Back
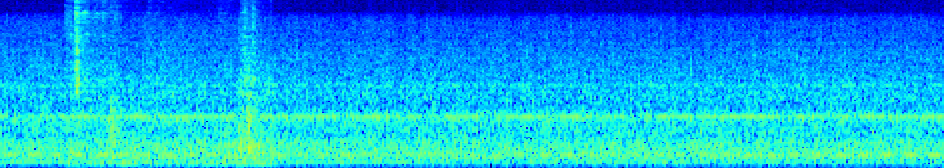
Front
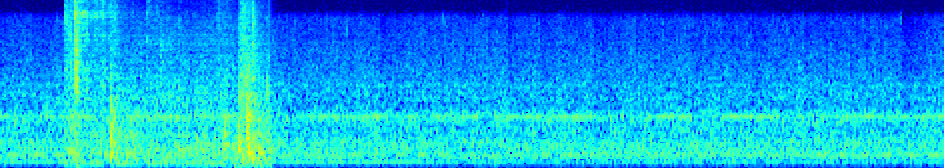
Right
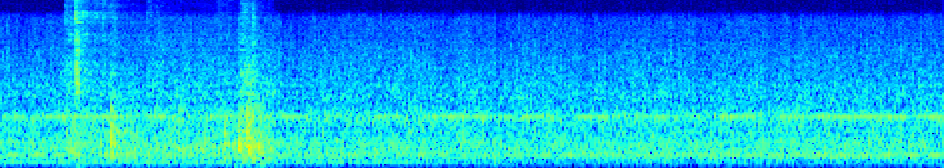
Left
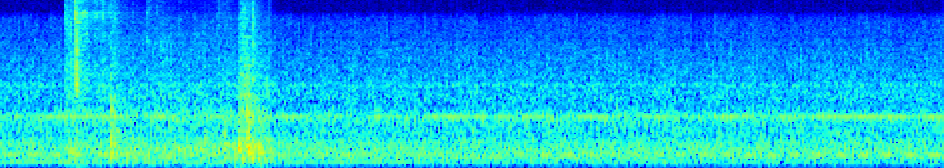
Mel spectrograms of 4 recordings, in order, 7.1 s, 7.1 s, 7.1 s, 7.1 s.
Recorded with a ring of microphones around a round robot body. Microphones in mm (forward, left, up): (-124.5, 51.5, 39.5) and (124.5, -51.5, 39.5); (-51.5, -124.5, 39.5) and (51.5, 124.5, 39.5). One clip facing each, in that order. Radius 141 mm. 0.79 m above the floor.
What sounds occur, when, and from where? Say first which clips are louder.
0.5 s keys jangling: front 7 dB, left 1 dB; straight ahead, 0.8 m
